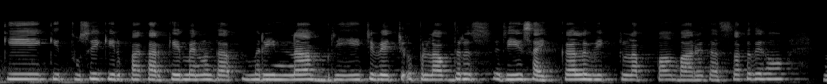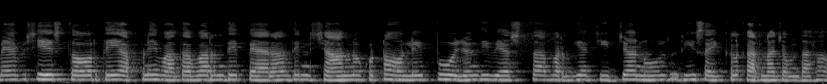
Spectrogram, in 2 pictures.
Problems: constant background noise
